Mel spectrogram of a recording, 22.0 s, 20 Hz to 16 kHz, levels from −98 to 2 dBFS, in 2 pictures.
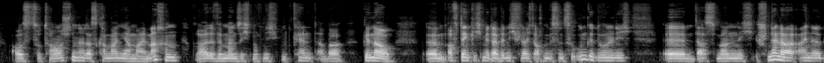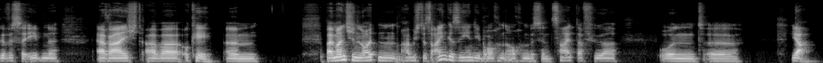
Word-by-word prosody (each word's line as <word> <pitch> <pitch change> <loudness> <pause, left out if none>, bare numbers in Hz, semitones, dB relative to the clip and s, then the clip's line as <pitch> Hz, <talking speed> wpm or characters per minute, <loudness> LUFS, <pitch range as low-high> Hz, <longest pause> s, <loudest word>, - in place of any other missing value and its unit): auszutauschen, 110 +4 -2
ne? 125 0 -3
Das 110 -1 -1
kann - - -5
man 115 0 -1
ja 105 -1 0
mal 100 -1 -2
machen, 135 0 -1
grade 110 +1 0
wenn 105 0 0
man 110 -1 +1
sich 100 0 -7
noch 100 -1 -8
nicht 105 -1 -9
gut - - -13
kennt, 120 -2 -6
aber 105 0 -3 0.2
genau. 120 -5 +5 0.4
Ähm, 110 -1 +4
oft 120 0 0
denke 130 -2 +3
ich 120 - -8
mir, 125 - -1
da - - +7
bin 120 0 -1
ich 115 - -7
vielleicht 115 -1 -3
auch - - -2
'n 115 - -2
bisschen 110 -1 -7
zu 100 - -9
ungeduldig, 125 -7 -2 0.4
ähm, 105 -2 +6
dass 110 0 -1
man 110 0 0
nicht 110 -1 -6
schneller 145 -5 +5
eine 120 -1 -1
gewisse 120 0 -4
Ebene 115 -2 -3 0.5
erreicht, 115 0 +4
aber 110 0 +3
okay. 100 -10 -2
Ähm, 100 -2 -1 0.9
bei 120 - +8
manchen 140 +1 +6
Leuten 125 -1 0
habe 125 +1 -4
ich 125 - -10
das 115 -2 -9
eingesehen, 135 -6 -1
die 120 -1 -3
brauchen 110 +2 -4
auch 110 0 -6
'n 110 - -3
bisschen 105 -1 -8
Zeit 125 +3 -5
dafür 115 -1 -5 0.5
und, 105 -2 -1
äh 100 -1 -3 0.7
ja. 80 - +4
115 Hz, 165 wpm, -24 LUFS, 105-125 Hz, 0.9 s, bei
